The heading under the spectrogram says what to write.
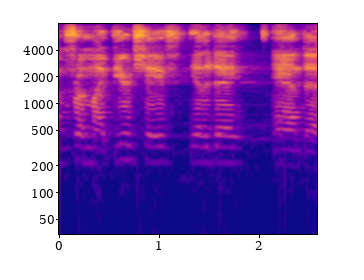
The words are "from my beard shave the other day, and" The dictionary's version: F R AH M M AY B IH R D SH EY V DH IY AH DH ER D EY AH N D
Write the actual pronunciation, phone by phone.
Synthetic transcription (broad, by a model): F R AH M M AY B IH R D SH EY V DH IY AH DH ER D EY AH N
